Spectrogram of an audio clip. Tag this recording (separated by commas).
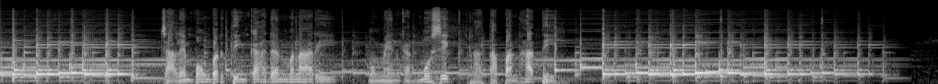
Music, Speech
